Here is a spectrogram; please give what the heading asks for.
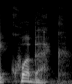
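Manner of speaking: Anglicized "Kwuh-bec" for Quebec; Quebec with a "kwuh" start. Shown as a demonstration. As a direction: say Quebec with a w after the k. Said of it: "because we say".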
